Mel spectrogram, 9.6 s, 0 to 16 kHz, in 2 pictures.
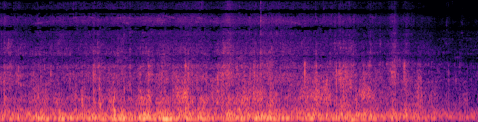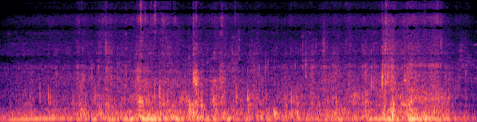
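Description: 2019 Ford Ranger 4x4 crawling up a loose-rock hill: tyres crunching and spinning on the stones with rocks clattering under them, over a heavy wind rumble on the microphone. The loudest crunches come about six and nine seconds in, and the sound cuts off suddenly near the end.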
